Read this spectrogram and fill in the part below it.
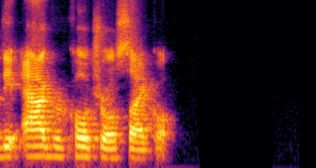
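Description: A young man speaks calmly and close up, slightly muffled as if through a webcam microphone.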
